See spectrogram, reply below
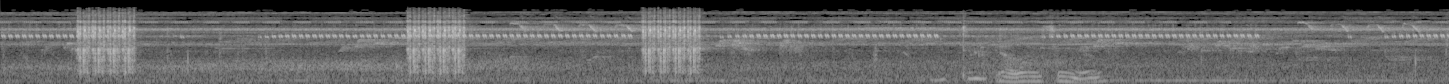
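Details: Blyth's frogmouth in tropical forest; three loud, harsh rasping bursts, about two seconds apart, over a steady high insect drone, with a few low wavering notes near the end.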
